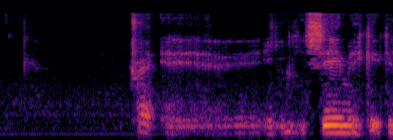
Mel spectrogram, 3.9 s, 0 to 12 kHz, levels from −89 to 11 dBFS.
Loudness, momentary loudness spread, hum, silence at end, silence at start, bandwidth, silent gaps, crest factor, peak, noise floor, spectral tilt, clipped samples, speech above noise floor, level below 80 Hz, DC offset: -28 LUFS; 24 LU; none; 0 s; 1.3 s; 9 kHz; none; 20 dB; -12 dBFS; -70 dBFS; -3 dB/octave; under 0.1%; 40 dB; -82 dBFS; under 0.1%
